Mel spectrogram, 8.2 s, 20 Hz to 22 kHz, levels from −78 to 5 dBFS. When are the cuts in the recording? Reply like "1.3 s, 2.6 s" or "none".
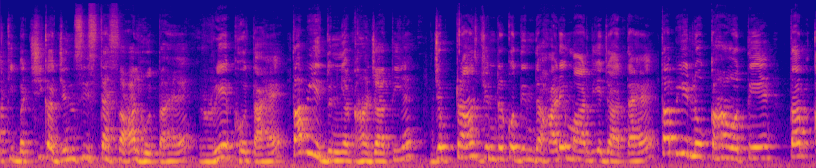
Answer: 2.8 s, 4.2 s, 6.5 s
